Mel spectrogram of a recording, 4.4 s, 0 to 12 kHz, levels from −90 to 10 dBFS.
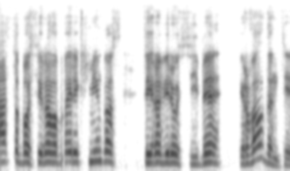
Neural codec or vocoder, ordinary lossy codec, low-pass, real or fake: none; Opus, 32 kbps; 10.8 kHz; real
